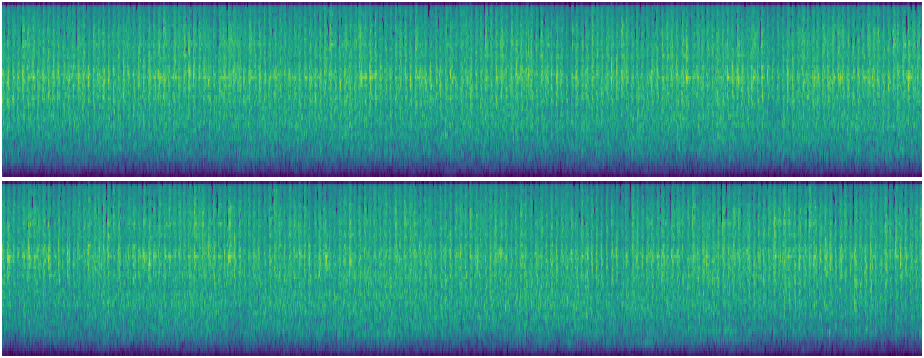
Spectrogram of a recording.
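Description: Vibrating screen of a hooklift-mounted screening plant running steadily, crushed asphalt chunks and grit clattering and rattling across its woven wire mesh deck in a dense, continuous rattle.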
